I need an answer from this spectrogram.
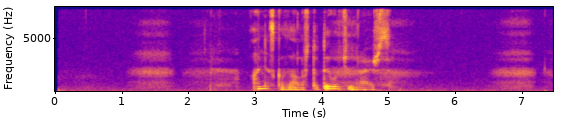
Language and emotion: Russian, neutral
